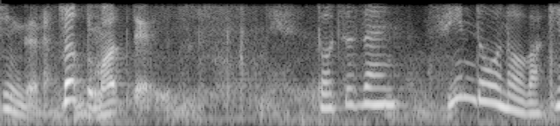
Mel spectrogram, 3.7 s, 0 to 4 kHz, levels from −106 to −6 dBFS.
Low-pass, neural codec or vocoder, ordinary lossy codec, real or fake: 3.6 kHz; codec, 16 kHz, 2 kbps, X-Codec, HuBERT features, trained on LibriSpeech; none; fake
